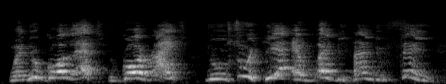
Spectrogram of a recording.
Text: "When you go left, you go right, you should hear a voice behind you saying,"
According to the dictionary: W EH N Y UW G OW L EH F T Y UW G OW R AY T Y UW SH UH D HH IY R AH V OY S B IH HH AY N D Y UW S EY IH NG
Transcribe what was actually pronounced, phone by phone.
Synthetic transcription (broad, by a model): W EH N Y UW G OW L EH F T Y UW G OW R AY T Y UW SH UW HH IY AH W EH B IH HH AY N D Y UW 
